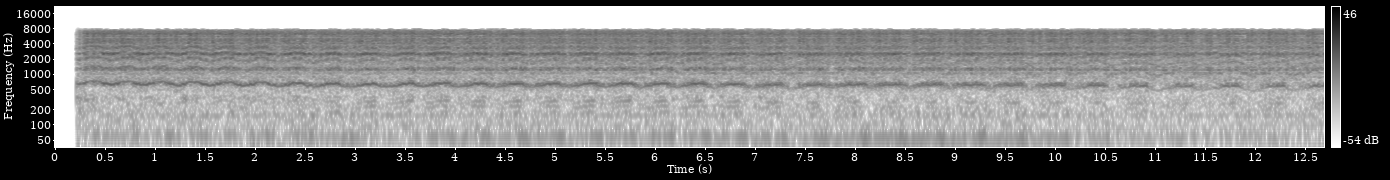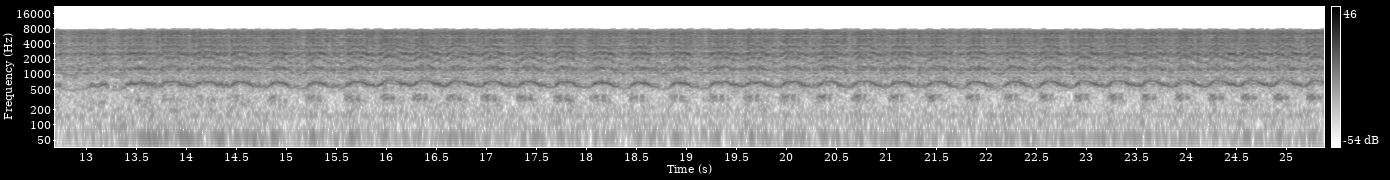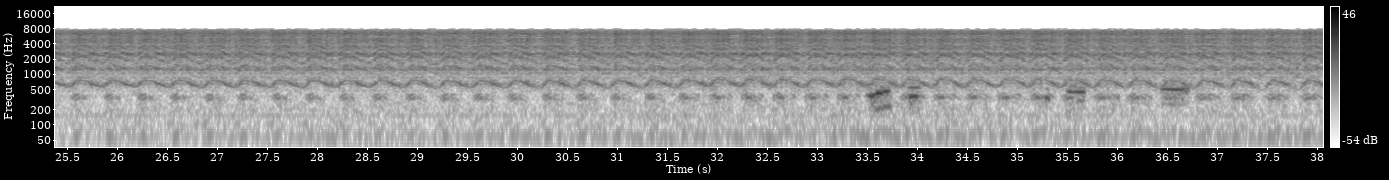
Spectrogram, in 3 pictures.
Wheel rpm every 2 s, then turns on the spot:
260, 250, 240, 240, 240, 240, 240, 250, 250, 250, 250, 250, 250, 250, 250, 250, 250, 250, 250.
none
